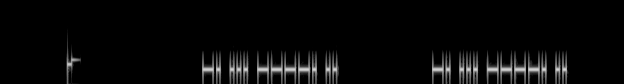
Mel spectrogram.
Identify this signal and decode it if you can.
Morse code, heard as a keyed tone, about 34 wpm, 700 Hz. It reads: NS9I NS9I
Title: Call Signs Repeated 3x - 35wpm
